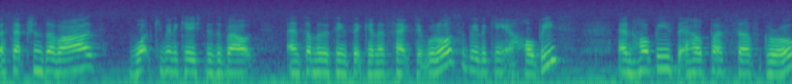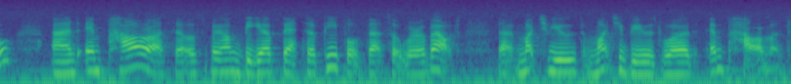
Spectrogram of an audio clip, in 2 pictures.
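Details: Adult woman, show host; fluent speech.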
